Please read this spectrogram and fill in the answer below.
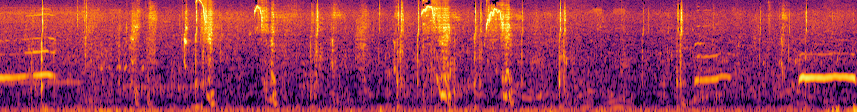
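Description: Rustling and crackling of grass and dry leaves as a baby macaque rummages head-down between rocks, with a few short high chirps and calls over a steady low rumble.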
